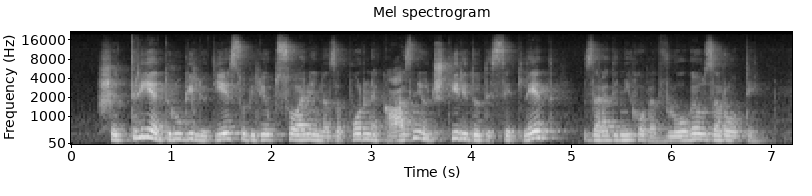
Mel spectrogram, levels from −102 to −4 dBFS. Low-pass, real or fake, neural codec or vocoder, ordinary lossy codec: 19.8 kHz; real; none; none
